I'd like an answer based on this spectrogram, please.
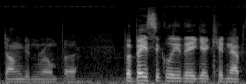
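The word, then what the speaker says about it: Danganronpa: It's dongan, like dongan rompa.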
